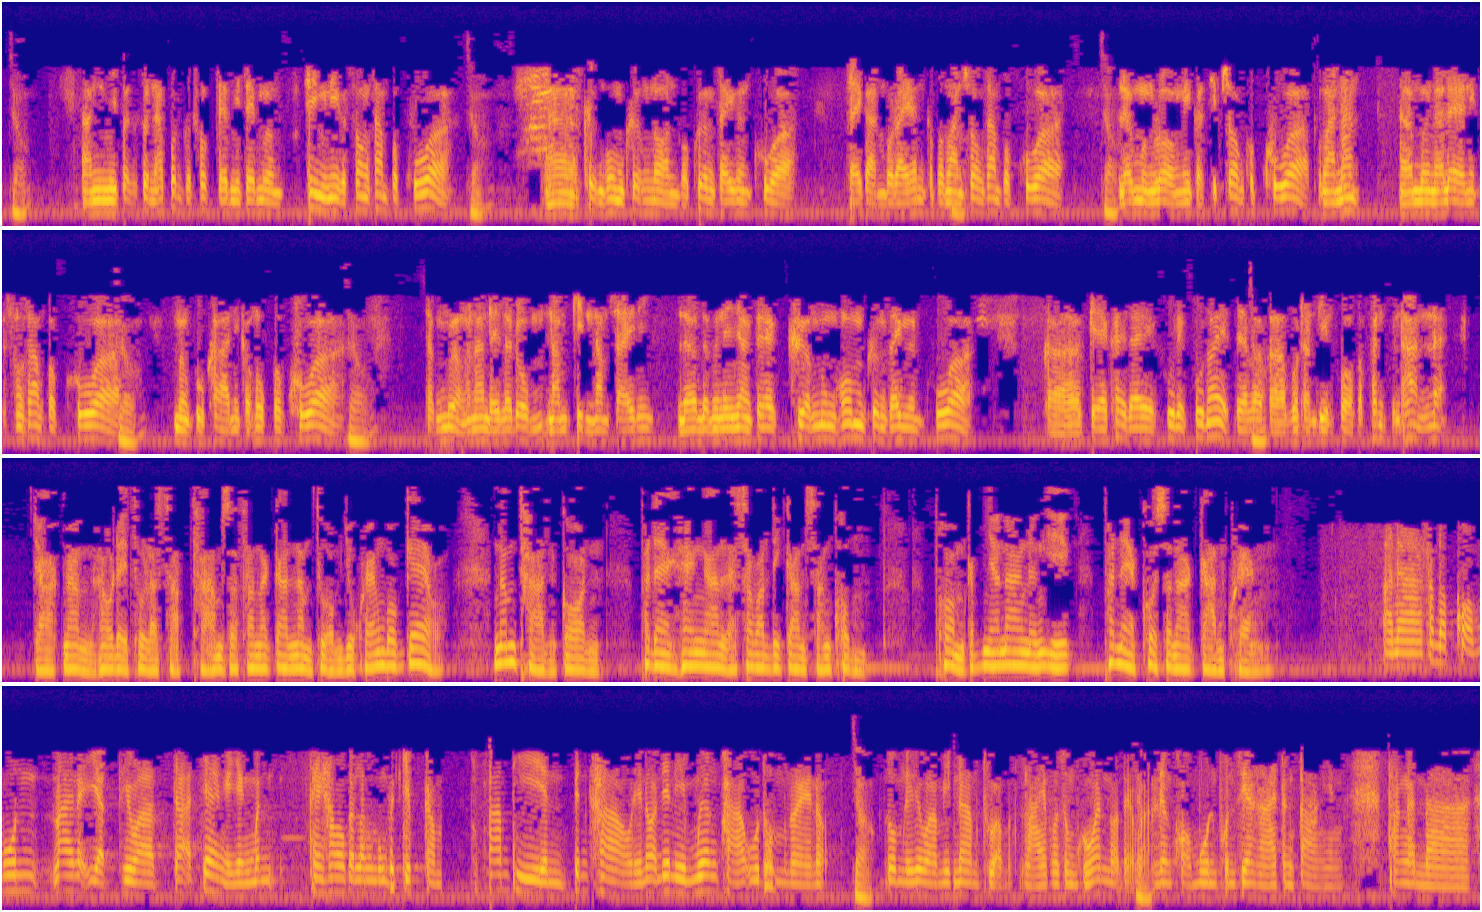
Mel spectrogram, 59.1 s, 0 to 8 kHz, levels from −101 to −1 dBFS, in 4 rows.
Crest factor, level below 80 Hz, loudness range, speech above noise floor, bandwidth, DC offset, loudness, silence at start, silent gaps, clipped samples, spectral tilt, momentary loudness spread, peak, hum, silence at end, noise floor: 16 dB; -46 dBFS; 3 LU; 27 dB; 5.8 kHz; under 0.1%; -16 LUFS; 0.05 s; none; under 0.1%; -10.5 dB/octave; 9 LU; 0 dBFS; none; 0 s; -43 dBFS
